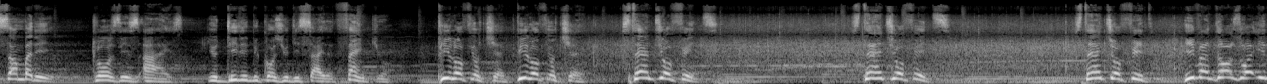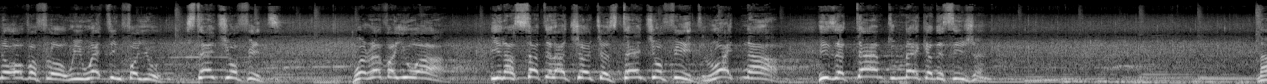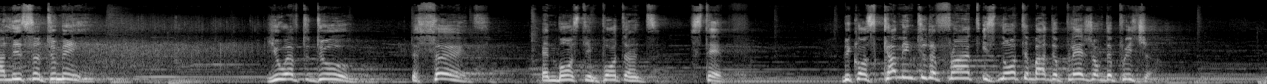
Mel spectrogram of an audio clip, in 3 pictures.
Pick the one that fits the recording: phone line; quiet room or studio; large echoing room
large echoing room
